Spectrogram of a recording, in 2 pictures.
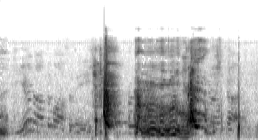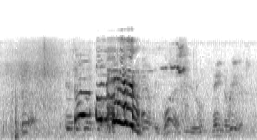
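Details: An American Pit Bull Terrier that likes to "talk" makes varied whining, groaning noises, rising and falling in pitch, while a person speaks to it.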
